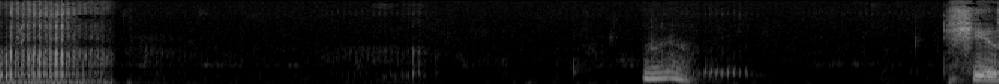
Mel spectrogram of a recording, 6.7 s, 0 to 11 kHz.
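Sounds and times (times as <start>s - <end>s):
female blue smoke Maine Coon cat purring on owner's lap: 0.0s - 1.4s, 2.0s - 3.4s, 4.3s - 5.2s
speech: 6.4s - 6.6s.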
